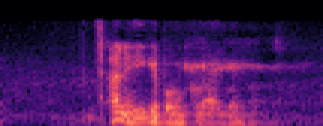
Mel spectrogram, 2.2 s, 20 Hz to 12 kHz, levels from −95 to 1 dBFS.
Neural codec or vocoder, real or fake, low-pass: codec, 16 kHz, 1.1 kbps, Voila-Tokenizer; fake; 7.2 kHz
